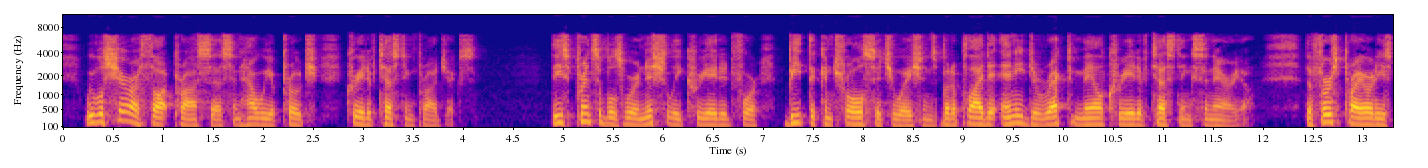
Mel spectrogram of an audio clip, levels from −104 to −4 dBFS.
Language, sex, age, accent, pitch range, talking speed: English, male, 40-59, American, 125-150 Hz, 160 wpm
